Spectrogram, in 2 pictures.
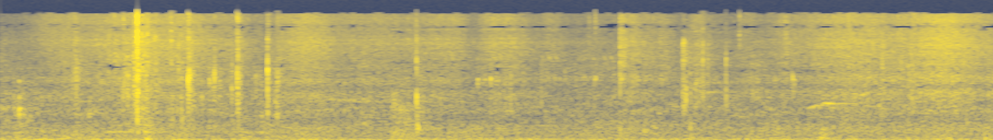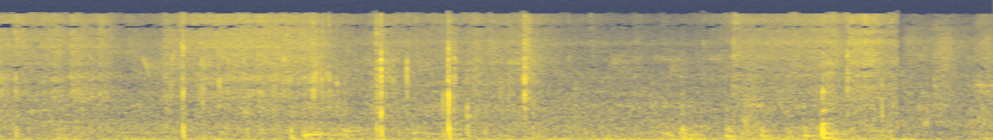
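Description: Faint rustling and scattered crackles of a nylon drag net being hauled in over dry leaves, with footsteps on the leaf litter, over a soft steady hiss.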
